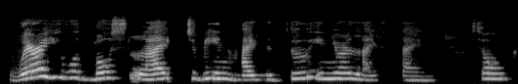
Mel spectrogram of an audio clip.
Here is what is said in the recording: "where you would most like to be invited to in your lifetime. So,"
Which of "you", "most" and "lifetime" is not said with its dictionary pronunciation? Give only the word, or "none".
none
